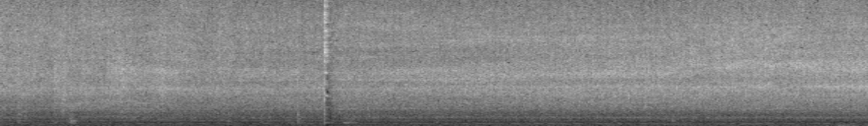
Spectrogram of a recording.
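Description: Pork chunks and chopped red onions sizzling steadily in an aluminium pot as they are stirred with a metal spoon, the pork being seared until it turns white. A single sharp click comes about four seconds in.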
